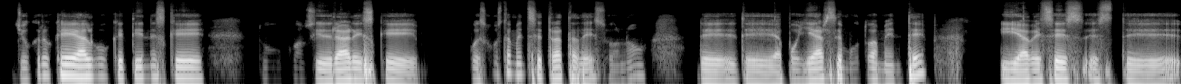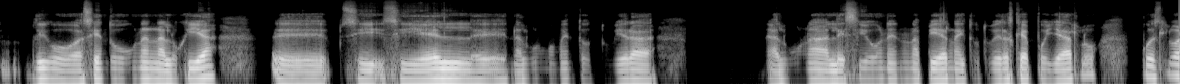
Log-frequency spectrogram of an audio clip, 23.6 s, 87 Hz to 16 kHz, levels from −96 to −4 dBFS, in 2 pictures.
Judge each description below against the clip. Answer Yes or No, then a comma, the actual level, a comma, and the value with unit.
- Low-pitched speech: Yes, low, 110 Hz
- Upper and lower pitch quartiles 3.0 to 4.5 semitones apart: No, narrow, 2.4 semitones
